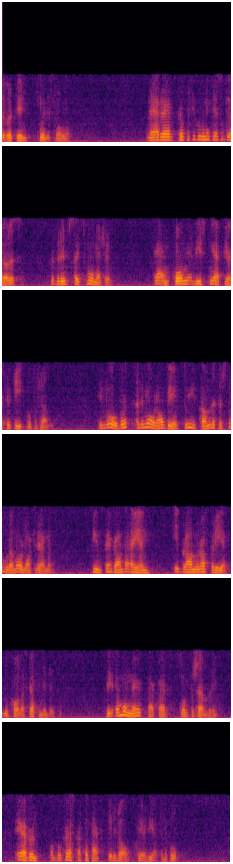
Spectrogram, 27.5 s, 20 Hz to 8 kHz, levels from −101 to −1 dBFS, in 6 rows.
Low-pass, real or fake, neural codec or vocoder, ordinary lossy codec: 7.2 kHz; fake; codec, 24 kHz, 0.9 kbps, WavTokenizer, small release; AAC, 16 kbps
